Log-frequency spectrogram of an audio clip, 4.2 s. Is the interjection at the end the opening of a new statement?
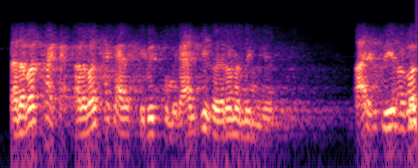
No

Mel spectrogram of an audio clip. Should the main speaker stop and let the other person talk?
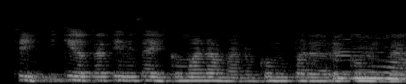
Yes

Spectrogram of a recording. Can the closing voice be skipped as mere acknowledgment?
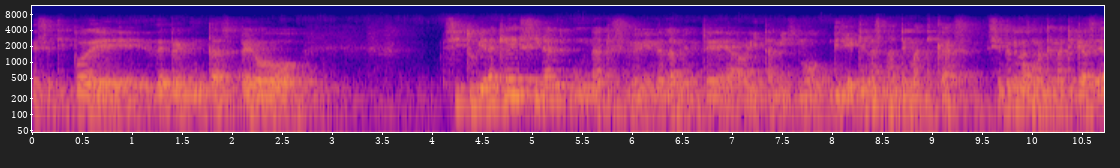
Yes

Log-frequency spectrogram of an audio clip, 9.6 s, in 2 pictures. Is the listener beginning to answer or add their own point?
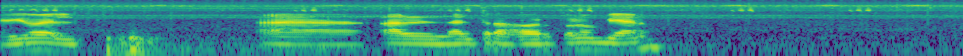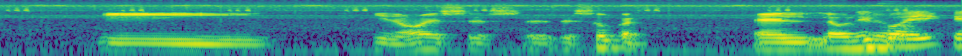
No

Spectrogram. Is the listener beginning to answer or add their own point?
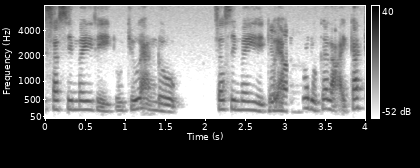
No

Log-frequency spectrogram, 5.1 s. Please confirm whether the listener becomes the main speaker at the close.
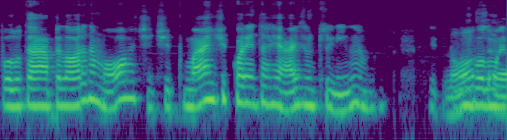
Yes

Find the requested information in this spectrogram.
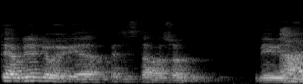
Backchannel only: Yes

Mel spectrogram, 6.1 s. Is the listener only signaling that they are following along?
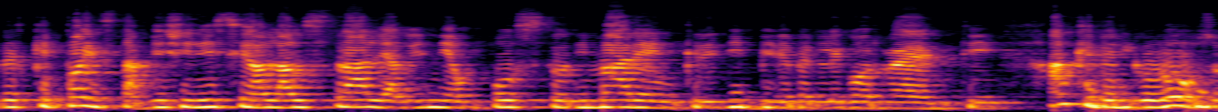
Yes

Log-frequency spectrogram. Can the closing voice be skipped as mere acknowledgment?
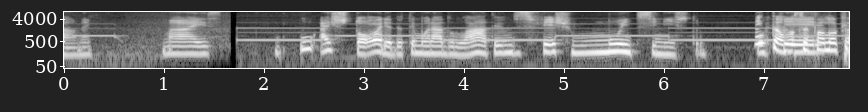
No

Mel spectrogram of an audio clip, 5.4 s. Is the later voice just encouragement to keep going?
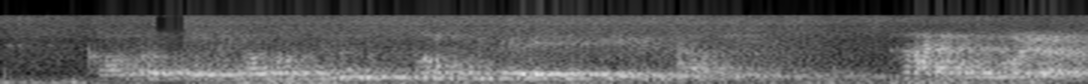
Yes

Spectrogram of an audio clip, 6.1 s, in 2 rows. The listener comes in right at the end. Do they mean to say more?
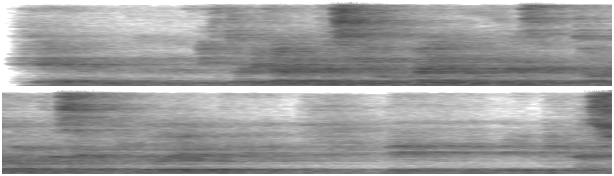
No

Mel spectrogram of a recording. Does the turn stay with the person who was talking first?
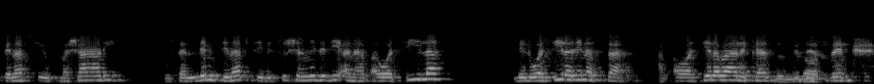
Yes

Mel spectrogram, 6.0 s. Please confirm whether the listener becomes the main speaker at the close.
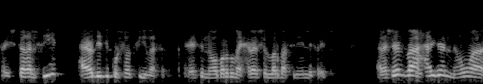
No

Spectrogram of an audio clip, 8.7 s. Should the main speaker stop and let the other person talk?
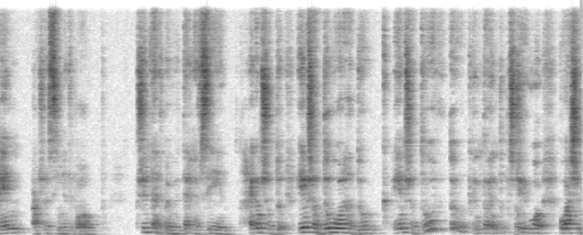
No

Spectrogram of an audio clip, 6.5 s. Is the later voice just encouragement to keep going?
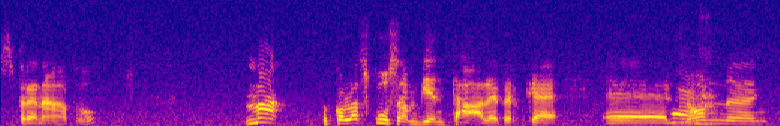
Yes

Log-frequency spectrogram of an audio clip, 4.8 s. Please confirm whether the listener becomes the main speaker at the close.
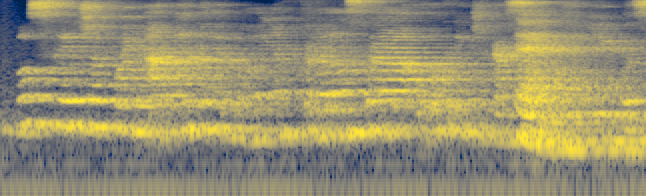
No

